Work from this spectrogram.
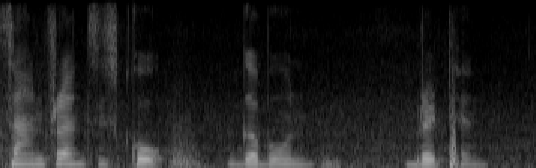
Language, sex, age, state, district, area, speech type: Telugu, female, 18-30, Telangana, Jayashankar, urban, spontaneous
